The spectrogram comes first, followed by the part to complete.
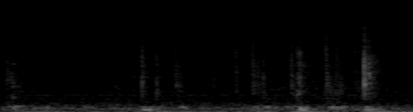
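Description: Faint computer keyboard keystrokes: a quick run of about seven clicks in the second half, the last ones the loudest.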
